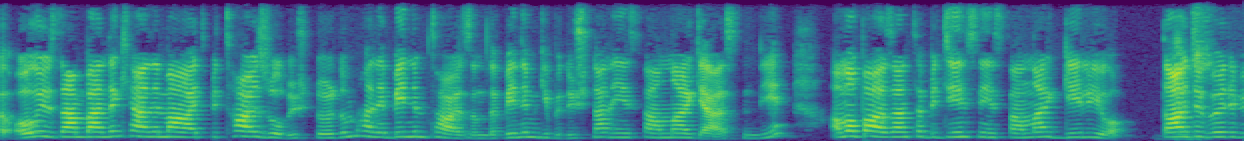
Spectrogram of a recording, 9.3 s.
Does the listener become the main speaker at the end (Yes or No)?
No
